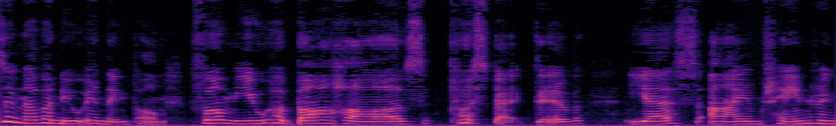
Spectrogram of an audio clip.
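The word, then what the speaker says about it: Yhwach: new ending poem from Yuhabaha's perspective. Yes, I am changing my pronunciation of the name from Yuhabak to Yuhabaha, since that's technically how they pronounce it in the anime.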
